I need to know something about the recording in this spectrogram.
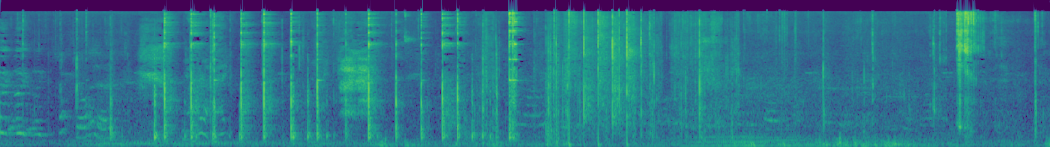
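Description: A young girl crunches on food.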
